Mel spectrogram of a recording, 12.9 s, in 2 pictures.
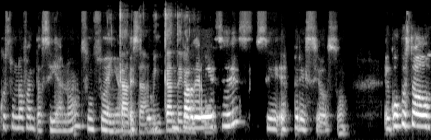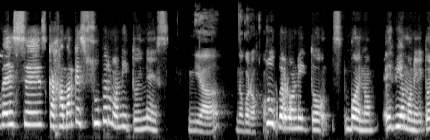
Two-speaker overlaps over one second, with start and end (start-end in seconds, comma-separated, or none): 1.5-3.2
